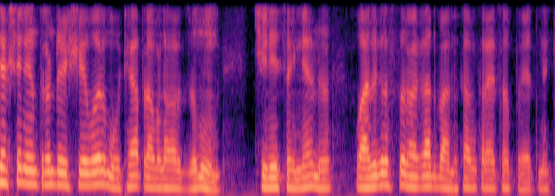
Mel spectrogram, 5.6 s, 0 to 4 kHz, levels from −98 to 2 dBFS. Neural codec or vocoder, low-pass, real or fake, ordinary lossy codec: codec, 44.1 kHz, 3.4 kbps, Pupu-Codec; 3.6 kHz; fake; none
